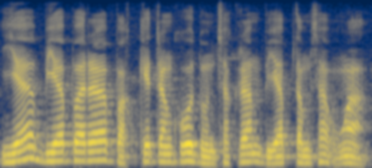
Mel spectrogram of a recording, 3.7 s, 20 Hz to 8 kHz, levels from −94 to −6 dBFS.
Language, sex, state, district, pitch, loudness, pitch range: Garo, male, Meghalaya, West Garo Hills, 140 Hz, -16 LUFS, 120-150 Hz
